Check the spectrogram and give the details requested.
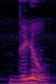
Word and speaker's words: blow: ऐसे ही इसमें देखें बिलो, BLOW, बिलो, बिलो means फूंक मारना, बिलो मीन्स क्या हो रहा है, फूंक मारना।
